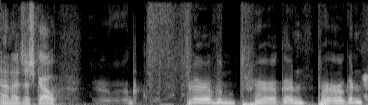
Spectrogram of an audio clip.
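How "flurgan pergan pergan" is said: put-on nonsense babble in a doddering, drooling old man voice. Acting out a future self as an old granddad in a wheelchair: drooling old man babbling. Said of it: "I'm gonna be an old man shitting my pants in a wheelchair".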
